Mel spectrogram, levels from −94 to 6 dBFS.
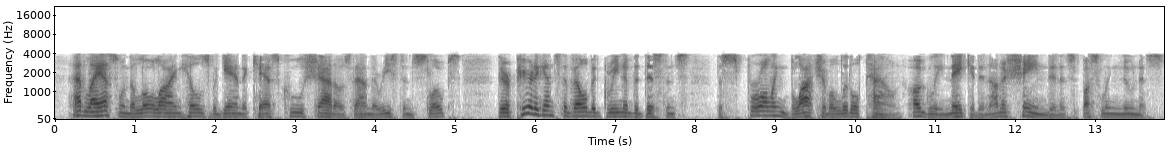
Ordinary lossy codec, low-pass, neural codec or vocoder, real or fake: AAC, 16 kbps; 7.2 kHz; none; real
